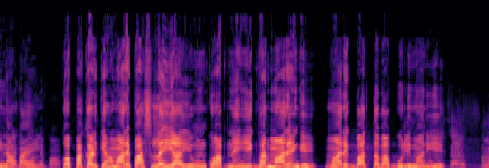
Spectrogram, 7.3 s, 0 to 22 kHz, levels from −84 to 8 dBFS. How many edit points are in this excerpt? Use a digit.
1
